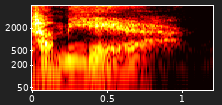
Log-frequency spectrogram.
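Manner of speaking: put-on ancient, old dragon character voice. Voicing a green dragon calling to a character: green dragon voice. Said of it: "green dragon look at you, and its mouth open wide and say".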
